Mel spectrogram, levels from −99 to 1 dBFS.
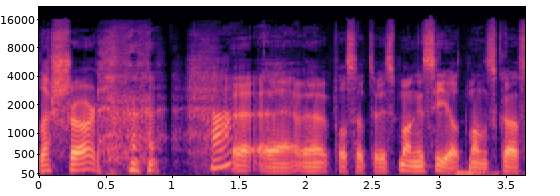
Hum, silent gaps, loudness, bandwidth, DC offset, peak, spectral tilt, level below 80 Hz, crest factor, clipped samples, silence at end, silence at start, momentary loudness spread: none; none; -23 LUFS; 16.5 kHz; under 0.1%; -6 dBFS; -4 dB/octave; -44 dBFS; 18 dB; under 0.1%; 0 s; 0 s; 8 LU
